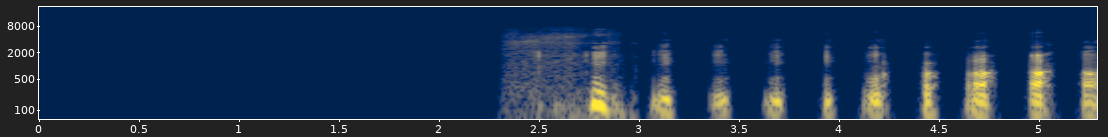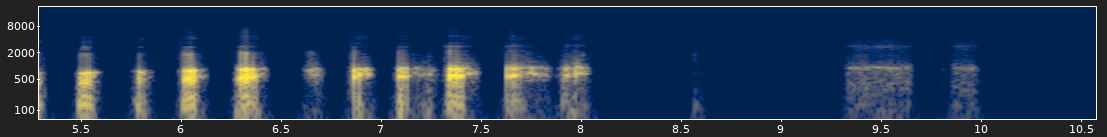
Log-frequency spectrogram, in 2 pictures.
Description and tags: Evil laugh
Evil, Ghost, Growl, Halloween, Laught, Movement, Nightmare, Scary, Science, Scifi, Space, Spooky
